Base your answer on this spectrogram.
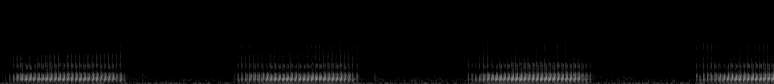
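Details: Rhythmic purr from a domestic cat, loud grainy rumbles alternating with softer in-between breaths, four surges about every two and a half seconds.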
